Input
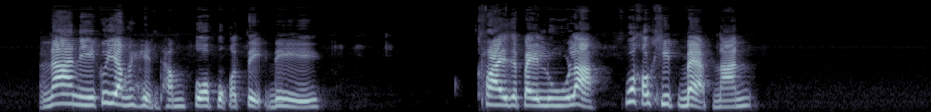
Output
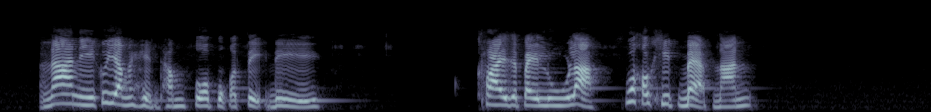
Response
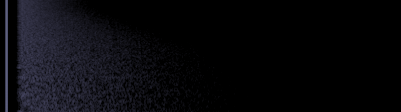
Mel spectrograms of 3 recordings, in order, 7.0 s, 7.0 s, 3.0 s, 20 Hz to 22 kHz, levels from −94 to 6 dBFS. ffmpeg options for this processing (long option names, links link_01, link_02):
-af "highpass=120,equalizer=frequency=140:width_type=q:width=4:gain=10,equalizer=frequency=210:width_type=q:width=4:gain=4,equalizer=frequency=320:width_type=q:width=4:gain=-5,equalizer=frequency=730:width_type=q:width=4:gain=-4,equalizer=frequency=1700:width_type=q:width=4:gain=4,equalizer=frequency=3400:width_type=q:width=4:gain=-7,lowpass=frequency=5100:width=0.5412,lowpass=frequency=5100:width=1.3066,bandreject=frequency=436.2:width_type=h:width=4,bandreject=frequency=872.4:width_type=h:width=4,volume=-5.5dB"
